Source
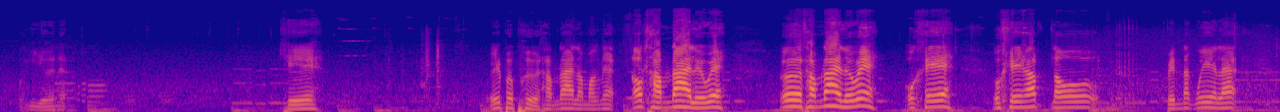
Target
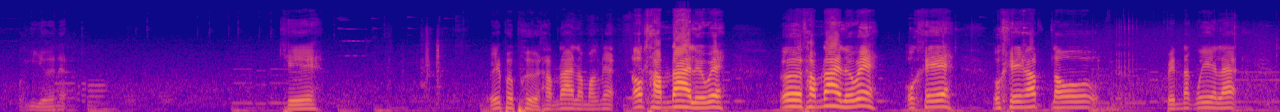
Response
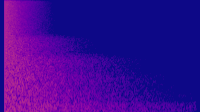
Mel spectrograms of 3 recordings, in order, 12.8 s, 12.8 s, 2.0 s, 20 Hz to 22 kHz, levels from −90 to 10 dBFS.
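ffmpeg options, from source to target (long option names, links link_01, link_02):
-filter_complex "[0:a]asettb=1/sr,asplit=3[link_01][link_02][link_03];[link_01]atrim=end=6.034[link_04];[link_02]atrim=start=6.03:end=7.04,asetpts=PTS-STARTPTS,afade=type=in:duration=0.004:curve=qsin,afade=type=out:start_time=1.006:duration=0.004:curve=qsin,adynamicequalizer=threshold=0.0178:dfrequency=4500:dqfactor=0.7:tfrequency=4500:tqfactor=0.7:attack=5:release=100:ratio=0.375:range=2.5:mode=boostabove:tftype=highshelf[link_05];[link_03]atrim=start=7.036[link_06];[link_04][link_05]acrossfade=duration=0.004:curve1=hsin:curve2=qsin[link_07];[link_07][link_06]acrossfade=duration=0.004:curve1=qsin:curve2=hsin,volume=5dB"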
